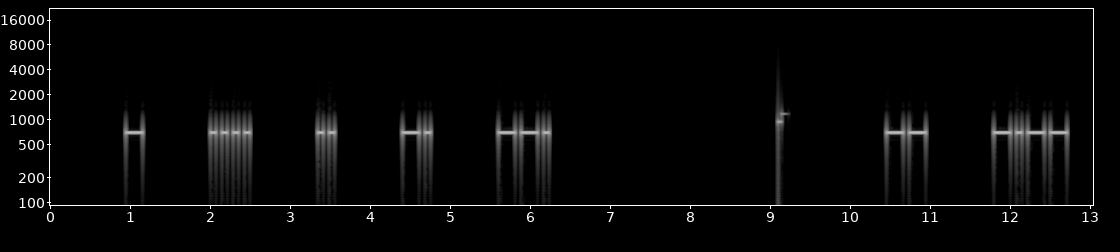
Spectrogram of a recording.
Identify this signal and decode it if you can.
Morse code, heard as a keyed tone, about 17 wpm, spaced as for 8 wpm, 700 Hz. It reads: THING MY
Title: 4x Character Spacing - Top 100 Words - 17wpm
